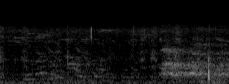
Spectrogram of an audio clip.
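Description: A dog making soft vocal noises while play-mouthing a person's hand, with a louder, rougher burst of sound near the end.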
